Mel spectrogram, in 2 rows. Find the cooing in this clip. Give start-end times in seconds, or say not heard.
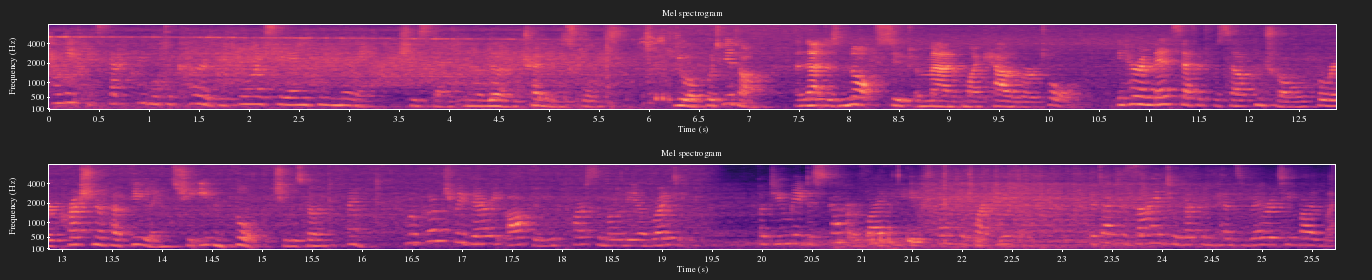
5.0-6.4, 20.8-22.4.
